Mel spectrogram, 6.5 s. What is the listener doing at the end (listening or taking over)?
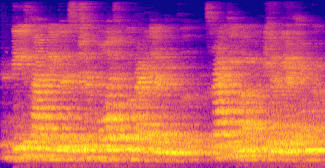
taking over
